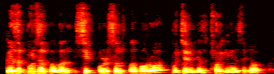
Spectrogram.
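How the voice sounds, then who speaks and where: Korean monk lecturing, tag questions. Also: male voice, a little high, expressive, quick pace, mellow. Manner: constantly seeks agreement with tag questions; asks and answers his own questions. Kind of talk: Buddhist dharma lecture. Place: lecture hall at a Buddhist center. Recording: roomy lecture-hall audio recording.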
